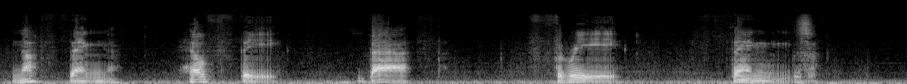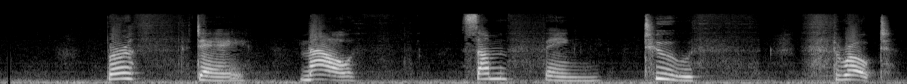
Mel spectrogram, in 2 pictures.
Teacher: The unvoiced tongue point to teeth fricative consonant. Play this dry, gentle, whispered lightly and softly without the slightest pressure. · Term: voiceless TH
